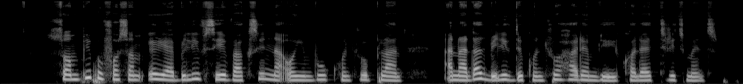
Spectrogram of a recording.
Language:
Nigerian Pidgin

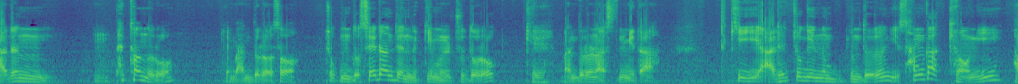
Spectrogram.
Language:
Korean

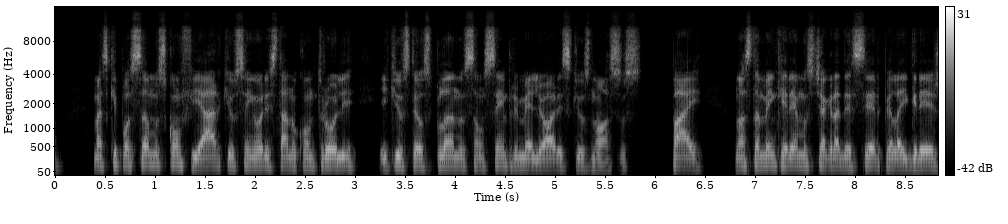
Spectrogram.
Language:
Portuguese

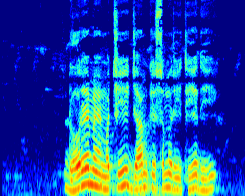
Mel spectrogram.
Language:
Sindhi Bhil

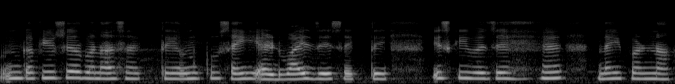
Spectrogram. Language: Urdu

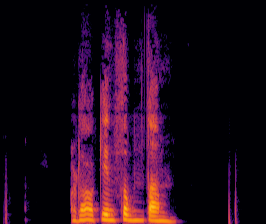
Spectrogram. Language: Thai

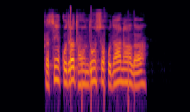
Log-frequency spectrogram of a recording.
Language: Indus Kohistani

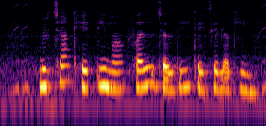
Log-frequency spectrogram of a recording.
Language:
Chhattisgarhi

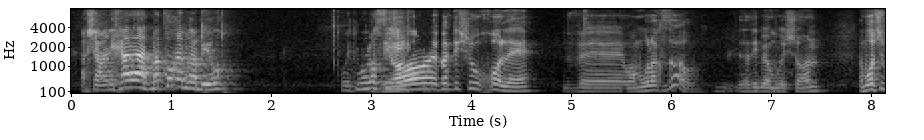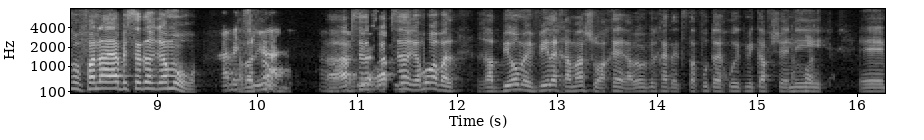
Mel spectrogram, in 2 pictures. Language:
Hebrew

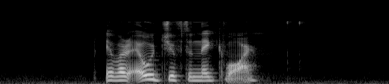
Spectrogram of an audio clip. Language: Faroese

